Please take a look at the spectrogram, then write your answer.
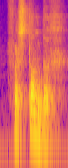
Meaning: sensible, wise, able-minded
- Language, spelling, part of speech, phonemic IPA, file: Dutch, verstandig, adjective, /vərˈstɑndəx/, Nl-verstandig.ogg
